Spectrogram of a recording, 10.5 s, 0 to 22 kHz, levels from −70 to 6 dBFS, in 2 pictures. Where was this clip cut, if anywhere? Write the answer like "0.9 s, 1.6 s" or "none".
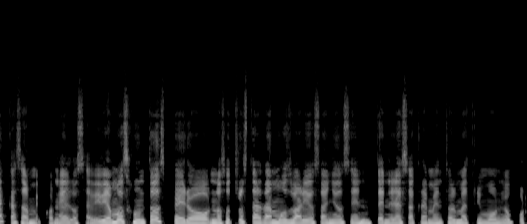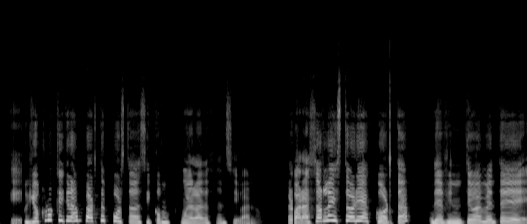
5.5 s, 6.5 s, 8.2 s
